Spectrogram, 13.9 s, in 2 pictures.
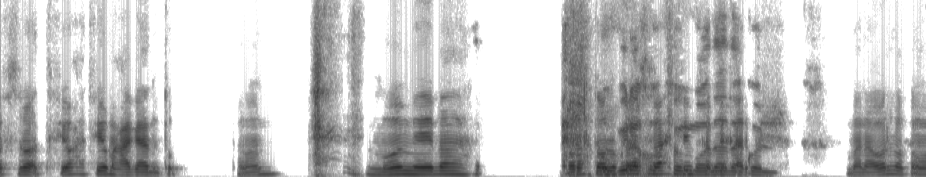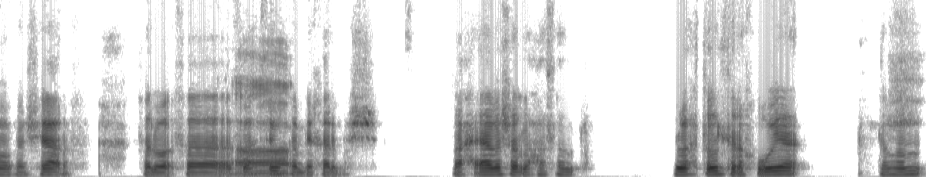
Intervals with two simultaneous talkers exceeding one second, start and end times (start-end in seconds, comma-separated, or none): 4.5-5.8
